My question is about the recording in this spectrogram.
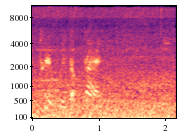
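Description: Busy city street: a steady low rumble of road traffic, with passers-by briefly talking in the first second.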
